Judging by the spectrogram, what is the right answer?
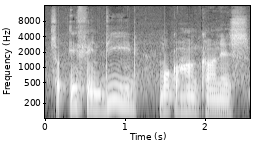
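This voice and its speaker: Unhurried and expressive, a man in his late sixties chats on a livestream about his printmaking, rambling and self-correcting while referring to himself by name. His voice is a little high and creaky, with slight background noise.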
